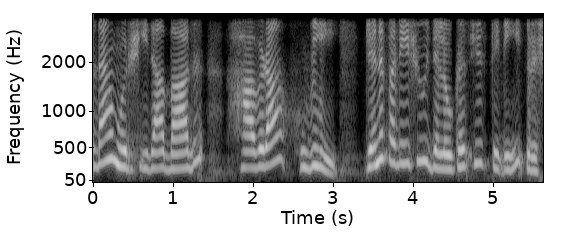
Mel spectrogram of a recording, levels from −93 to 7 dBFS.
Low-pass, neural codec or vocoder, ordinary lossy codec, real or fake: 3.6 kHz; codec, 16 kHz in and 24 kHz out, 0.9 kbps, LongCat-Audio-Codec, four codebook decoder; none; fake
